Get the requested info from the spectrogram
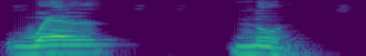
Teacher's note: We stress the second, right? So known is the stress.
